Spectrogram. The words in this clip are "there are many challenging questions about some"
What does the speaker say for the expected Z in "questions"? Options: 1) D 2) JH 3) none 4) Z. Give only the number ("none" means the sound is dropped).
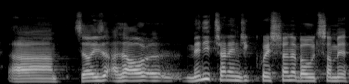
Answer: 3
